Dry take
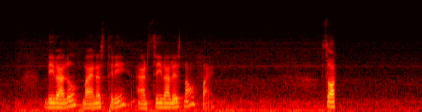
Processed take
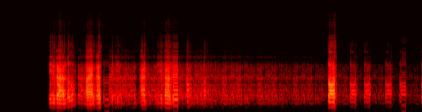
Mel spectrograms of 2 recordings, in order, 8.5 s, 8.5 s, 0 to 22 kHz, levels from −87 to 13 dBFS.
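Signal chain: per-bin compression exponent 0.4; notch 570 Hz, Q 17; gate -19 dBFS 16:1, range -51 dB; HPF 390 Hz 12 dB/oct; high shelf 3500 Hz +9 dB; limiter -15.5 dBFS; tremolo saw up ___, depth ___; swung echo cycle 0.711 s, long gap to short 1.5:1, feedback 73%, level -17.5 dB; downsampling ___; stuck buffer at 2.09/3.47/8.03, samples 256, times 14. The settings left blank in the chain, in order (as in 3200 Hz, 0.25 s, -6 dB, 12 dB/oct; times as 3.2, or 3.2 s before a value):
4.9 Hz, 40%, 32000 Hz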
